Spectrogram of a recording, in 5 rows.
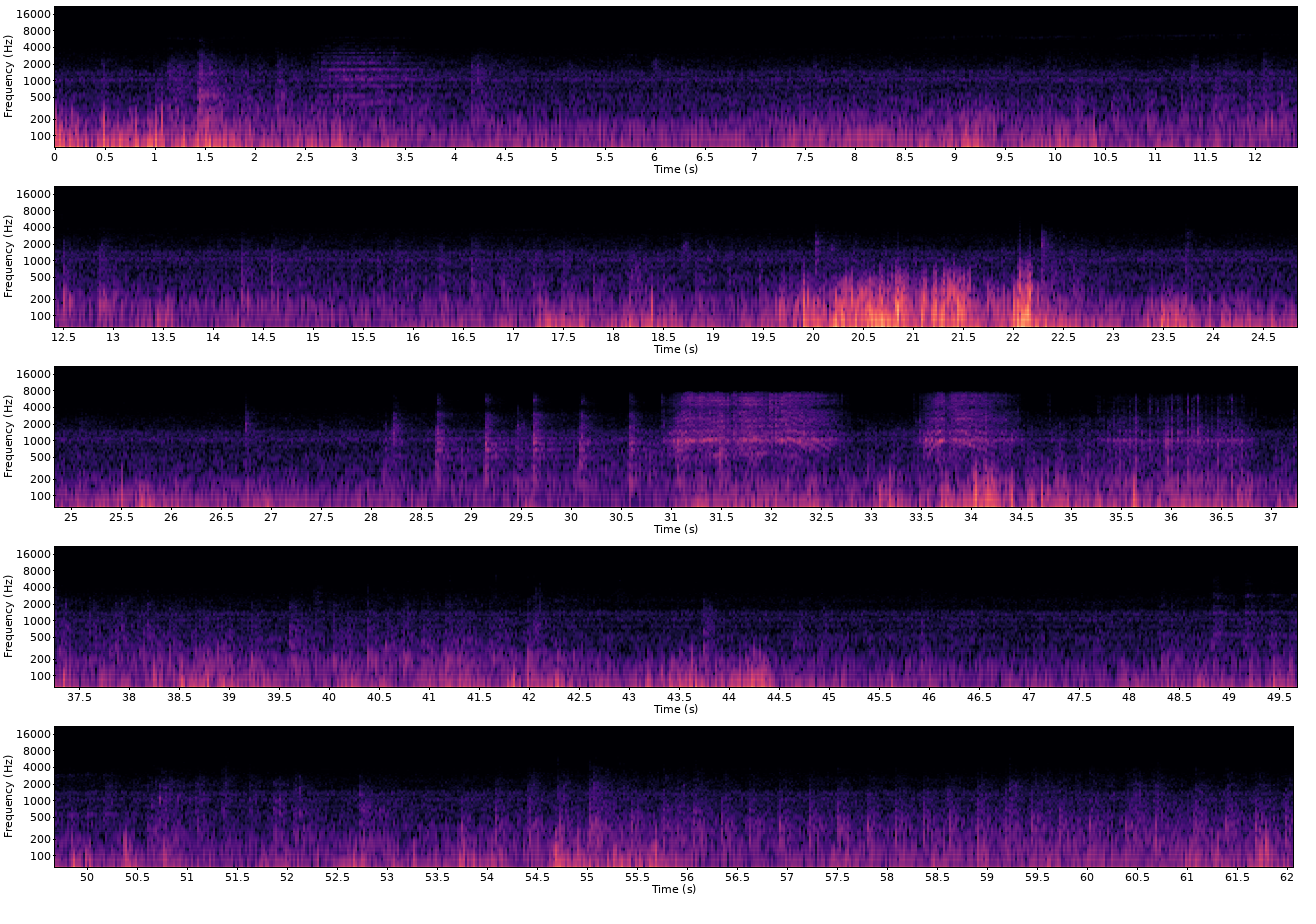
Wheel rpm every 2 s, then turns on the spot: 0, 0, 0, 0, 0, 0, 0, 0, 0, 0, 0, 0, 0, 0, 0, 70, 30, 10, 10, 0, 0, 0, 0, 0, 0, 0, 0, 0, 0, 0, 0.
34-38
